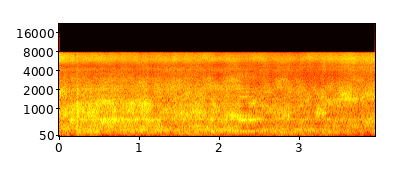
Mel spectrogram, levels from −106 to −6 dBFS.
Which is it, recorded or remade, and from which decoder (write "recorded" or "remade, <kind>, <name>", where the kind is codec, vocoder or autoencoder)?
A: remade, codec, ZipCodec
